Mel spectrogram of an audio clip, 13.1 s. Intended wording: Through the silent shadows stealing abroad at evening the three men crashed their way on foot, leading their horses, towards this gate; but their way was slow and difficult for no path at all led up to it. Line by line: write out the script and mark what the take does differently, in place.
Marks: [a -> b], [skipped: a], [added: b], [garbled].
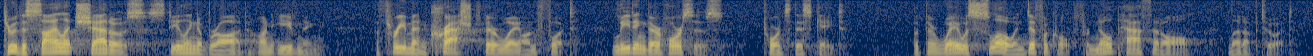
Through the silent shadows stealing abroad [at -> on] evening the three men crashed their way on foot, leading their horses, towards this gate; but their way was slow and difficult for no path at all led up to it.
